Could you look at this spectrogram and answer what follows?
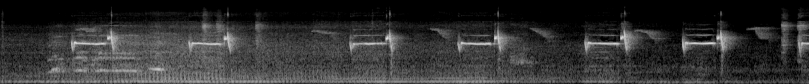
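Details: A bar-winged prinia repeats its phrase seven times in quick succession: a held high whistle closed by a sharp, piercing flick, the series fairly regular with brief pauses and some faint chirps around it.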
